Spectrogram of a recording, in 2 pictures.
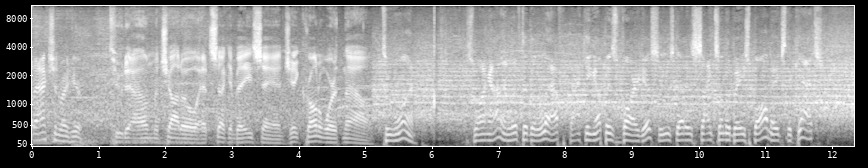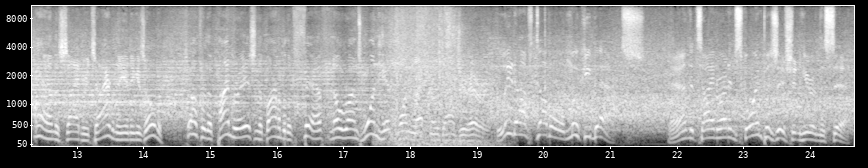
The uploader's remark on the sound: Game 3 of 3 - 09.29.22 - LIVE from #petcopark.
